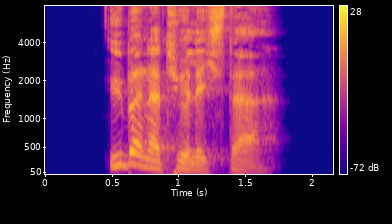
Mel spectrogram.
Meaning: inflection of übernatürlich: 1. strong/mixed nominative masculine singular superlative degree 2. strong genitive/dative feminine singular superlative degree
- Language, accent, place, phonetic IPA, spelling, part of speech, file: German, Germany, Berlin, [ˈyːbɐnaˌtyːɐ̯lɪçstɐ], übernatürlichster, adjective, De-übernatürlichster.ogg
